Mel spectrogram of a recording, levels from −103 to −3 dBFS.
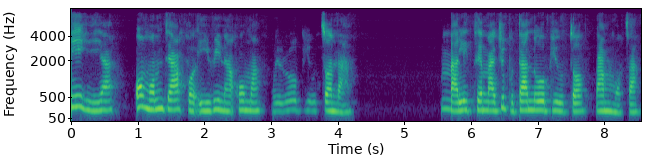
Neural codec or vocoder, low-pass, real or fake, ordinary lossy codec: codec, 24 kHz, 6 kbps, HILCodec; 7.2 kHz; fake; none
